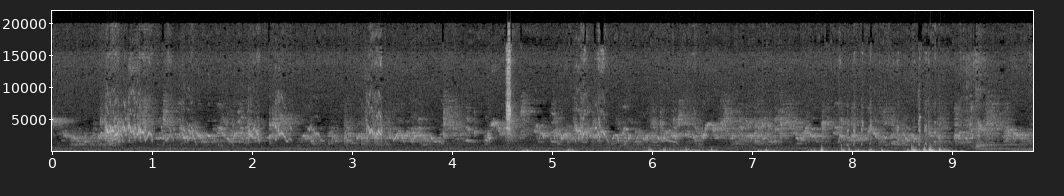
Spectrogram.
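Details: Happy budgie chattering with rapid scratchy chirps and warbles, joined in the second half by bursts of low knocking and rustling noise.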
